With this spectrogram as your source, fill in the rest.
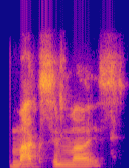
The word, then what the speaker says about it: maximize: so three syllables yeah so maximize mac c mice has three syllables and the stress is in the first one um meaning it has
